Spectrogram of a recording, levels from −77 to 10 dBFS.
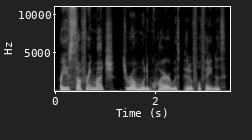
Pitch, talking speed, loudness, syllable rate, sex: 220 Hz, 170 wpm, -17 LUFS, 6.6 syllables/s, female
